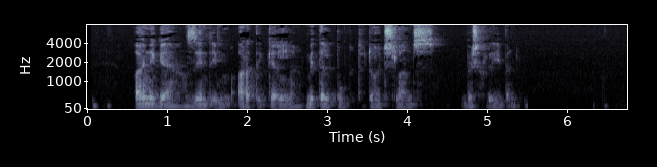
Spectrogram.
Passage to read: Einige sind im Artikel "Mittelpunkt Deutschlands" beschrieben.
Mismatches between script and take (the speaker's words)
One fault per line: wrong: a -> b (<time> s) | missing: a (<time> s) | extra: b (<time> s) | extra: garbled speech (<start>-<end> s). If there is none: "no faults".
no faults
